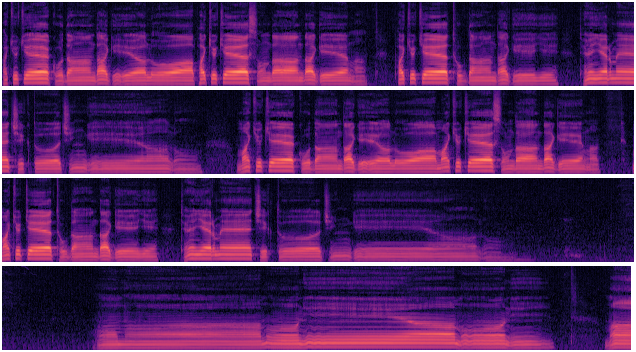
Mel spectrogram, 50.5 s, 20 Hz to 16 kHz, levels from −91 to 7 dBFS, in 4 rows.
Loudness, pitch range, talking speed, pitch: -29 LUFS, 100-125 Hz, 35 wpm, 100 Hz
